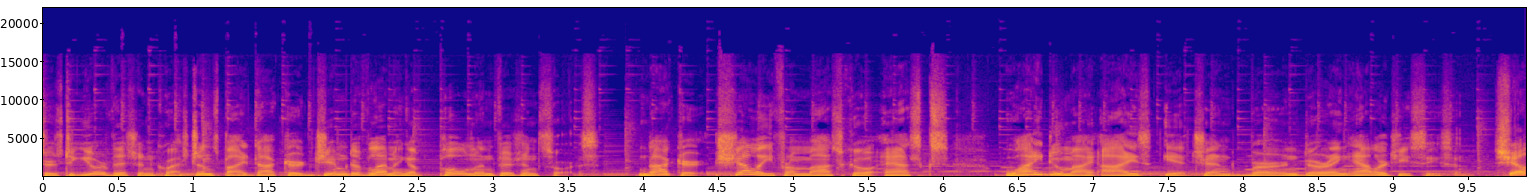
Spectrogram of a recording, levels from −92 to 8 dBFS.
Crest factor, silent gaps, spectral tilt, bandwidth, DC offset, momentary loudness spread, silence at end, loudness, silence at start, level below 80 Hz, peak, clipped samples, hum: 14 dB; none; -5.5 dB/octave; 15 kHz; under 0.1%; 5 LU; 0 s; -15 LUFS; 0 s; -34 dBFS; 0 dBFS; under 0.1%; none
